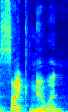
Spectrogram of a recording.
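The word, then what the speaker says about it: Psychneuein: I'm a total dumbass it's spelled psy CH n e ue I n I pronounce a psyche neuen so the psyche Nuland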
